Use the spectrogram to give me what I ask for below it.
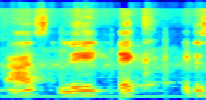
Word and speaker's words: LaTeX: to the real part so latch is generally pronounced as lat Tech it is not lat Tech t Okay so most of the people pronounce pronounce it as latex but it is not late Tex it is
